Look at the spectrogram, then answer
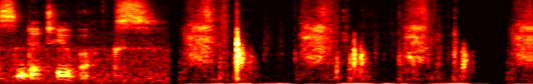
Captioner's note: pages turning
